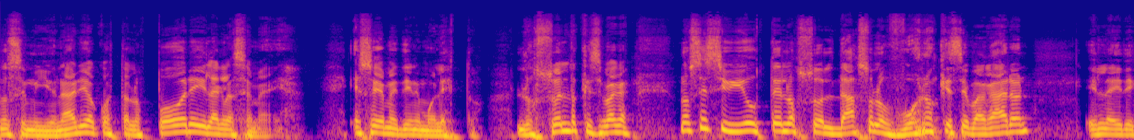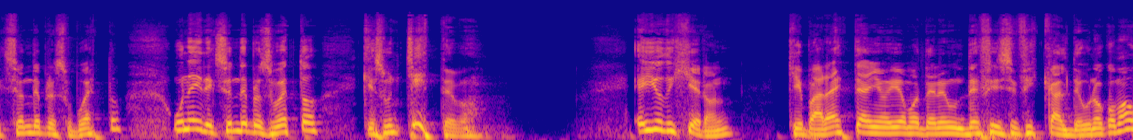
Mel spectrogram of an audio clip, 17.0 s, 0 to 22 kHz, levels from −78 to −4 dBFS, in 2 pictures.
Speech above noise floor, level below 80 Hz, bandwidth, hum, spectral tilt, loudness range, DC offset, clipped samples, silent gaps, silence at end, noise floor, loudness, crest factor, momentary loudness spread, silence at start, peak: 41 dB; -34 dBFS; 15.5 kHz; none; -5.5 dB/octave; 4 LU; under 0.1%; under 0.1%; none; 0 s; -57 dBFS; -16 LUFS; 12 dB; 9 LU; 0 s; -4 dBFS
